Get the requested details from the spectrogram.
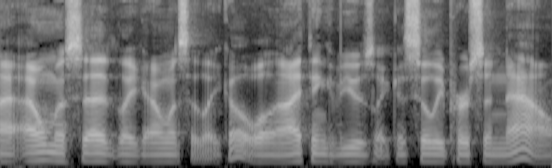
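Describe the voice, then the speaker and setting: An ordinary speaking voice, a man's, fairly low-pitched, at a fairly quick pace with fairly even intonation, on a very clean recording over a silent background. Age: 30s. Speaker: podcast host. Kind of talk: casual interview conversation. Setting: home studio in an apartment.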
